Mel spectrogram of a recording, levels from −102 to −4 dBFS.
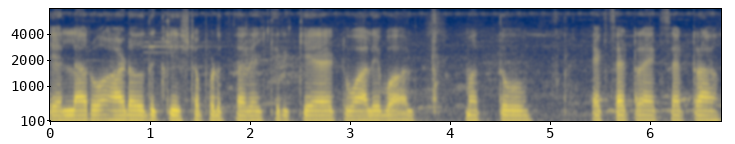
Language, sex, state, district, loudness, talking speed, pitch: Kannada, male, Karnataka, Bellary, -19 LUFS, 90 wpm, 120 Hz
